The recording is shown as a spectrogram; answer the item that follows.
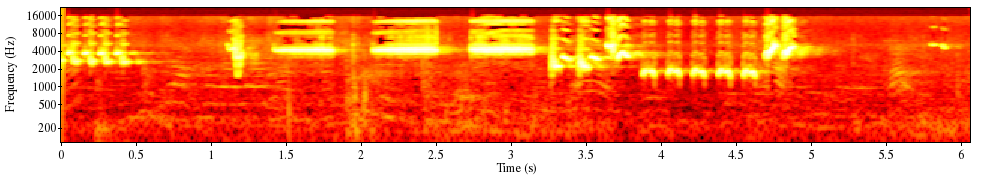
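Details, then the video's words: Varied common nightingale phrase: a quick trill, three long buzzy bursts, then clicking notes and a row of six even whistles ending in a rapid flourish. "Common Nightingale Songs"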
